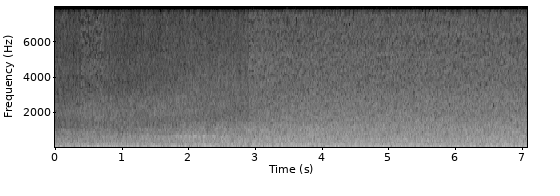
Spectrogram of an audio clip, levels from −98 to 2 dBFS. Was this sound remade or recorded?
recorded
